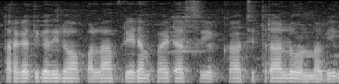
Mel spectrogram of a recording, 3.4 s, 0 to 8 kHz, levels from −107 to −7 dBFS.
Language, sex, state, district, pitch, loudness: Telugu, male, Andhra Pradesh, Guntur, 110 Hz, -30 LUFS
